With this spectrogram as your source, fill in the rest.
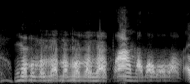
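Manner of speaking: high revving engine sound made with the mouth; engine revving noise. Retold or imitated. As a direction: mimic a minivan redlining. Imitating the minivan engine redlining.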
